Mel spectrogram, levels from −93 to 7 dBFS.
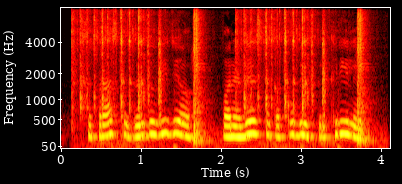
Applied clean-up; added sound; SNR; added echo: none; Thump, thud; 10 dB; reverberation time 0.4 s.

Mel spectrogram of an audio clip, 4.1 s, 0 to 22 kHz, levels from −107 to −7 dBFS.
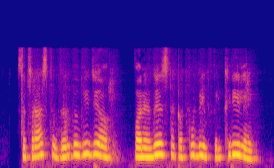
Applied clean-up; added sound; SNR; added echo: neural mask model DeepFilterNet 3.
